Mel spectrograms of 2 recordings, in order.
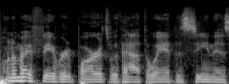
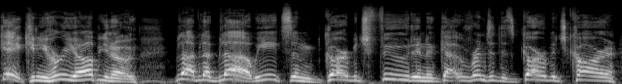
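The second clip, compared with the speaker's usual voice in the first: higher, impatient, dismissive whine; arrogant; 7 semitones higher than usual. Retold or imitated. Chris snapping at the gate guard, arrogant and impatient. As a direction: brush off the guard like you own the place. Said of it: "Chris is just arrogant right off the bat".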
